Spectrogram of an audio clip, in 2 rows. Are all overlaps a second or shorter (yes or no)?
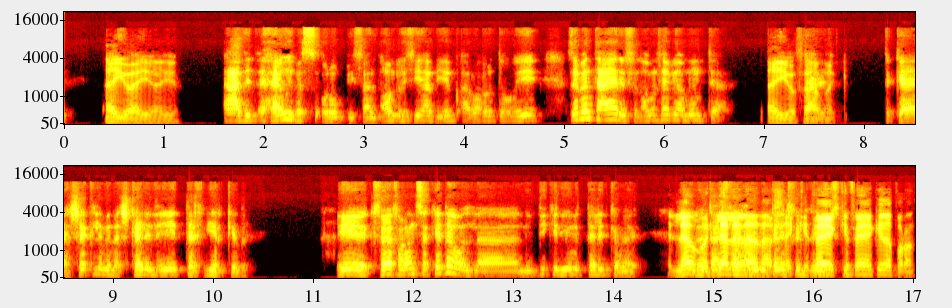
no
